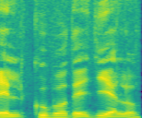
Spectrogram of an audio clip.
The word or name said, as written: ice cube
